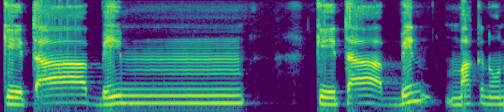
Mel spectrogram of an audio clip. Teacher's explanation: किताबिम, देखिए ता के ऊपर खड़ी ज़बर है, इसको लम्हा करेंगे। बिम, बा के नीचे दो ज़ेर की तनवीन है, आगे मीम के साथ मिलाना है क्योंकि मीम मुशद्दद है, तो गुना करेंगे।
